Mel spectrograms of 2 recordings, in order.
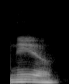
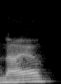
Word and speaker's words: Nioh: Now, maybe we've been saying it wrong the whole time. Neo. Neo. Not Nio.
